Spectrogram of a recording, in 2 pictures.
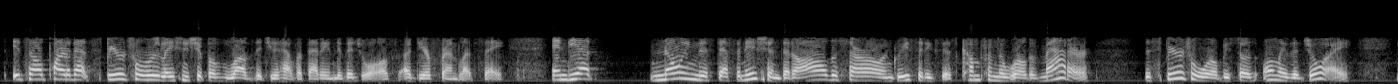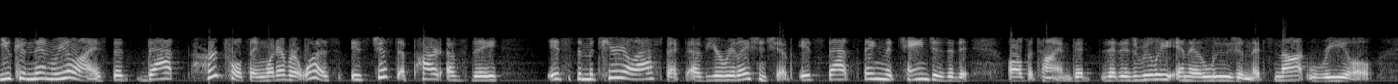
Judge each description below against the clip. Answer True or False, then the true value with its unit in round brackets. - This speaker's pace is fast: False (190 wpm)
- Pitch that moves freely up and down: True (5.8 semitones)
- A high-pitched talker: True (210 Hz)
